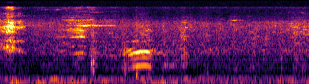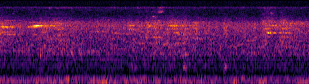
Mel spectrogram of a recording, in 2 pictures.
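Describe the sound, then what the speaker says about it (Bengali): A Nilsagar Express passenger train rolling past, heard as a faint, low, continuous rail rumble with a few brief squeals and clacks early on, at a distance and under ambient outdoor noise. "ভাই এটা নীলসাগর, এটা নীলসাগর এক্সপ্রেস ট্রেন।"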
